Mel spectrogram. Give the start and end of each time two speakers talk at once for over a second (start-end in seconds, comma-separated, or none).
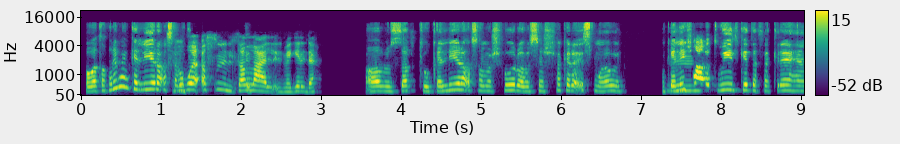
none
